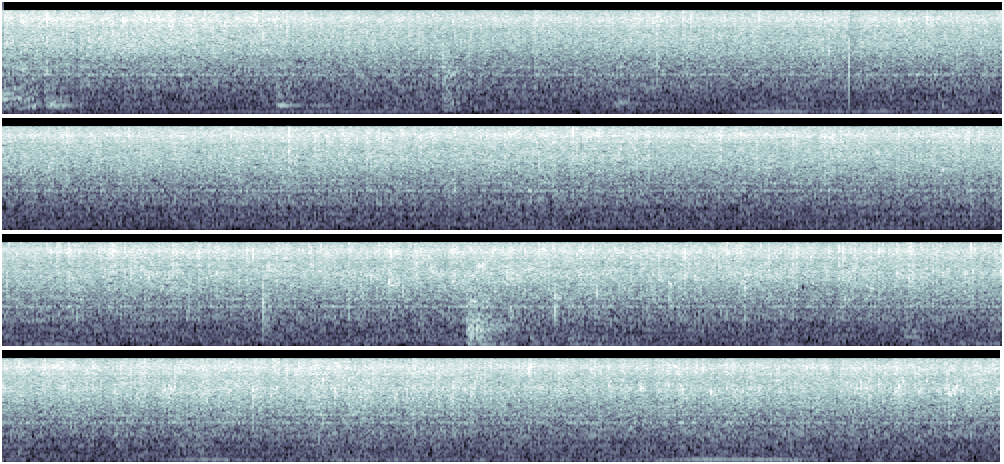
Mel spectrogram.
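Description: Oil sizzling steadily in a wok as chopped chilies, shallots, garlic and spring onion fry until fragrant. A single short knock sounds about twelve seconds in.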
